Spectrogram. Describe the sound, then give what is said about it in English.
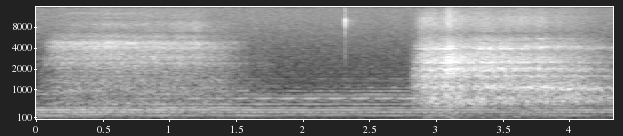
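Deep belly breath taken during a breathing exercise: a soft, airy stretch of breath noise, a short quiet pause, then a louder, fuller rush of breath. “Now let's do a deep belly breath.”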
